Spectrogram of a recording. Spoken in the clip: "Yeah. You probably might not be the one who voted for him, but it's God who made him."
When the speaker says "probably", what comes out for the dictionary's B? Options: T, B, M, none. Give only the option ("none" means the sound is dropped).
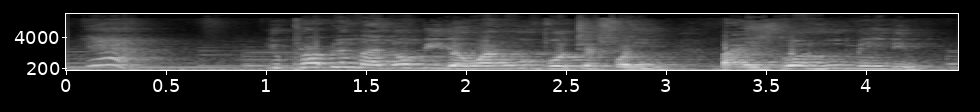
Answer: B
